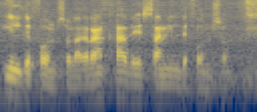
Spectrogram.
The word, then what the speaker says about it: Ildefonso: comentando antes al principio, yo a veces pronuncio mal la segunda parte, digo Ildefonso y es Ildefonso, la granja de San Ildefonso.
